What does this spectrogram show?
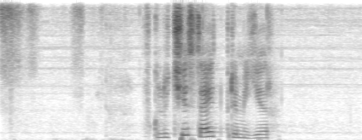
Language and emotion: Russian, neutral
